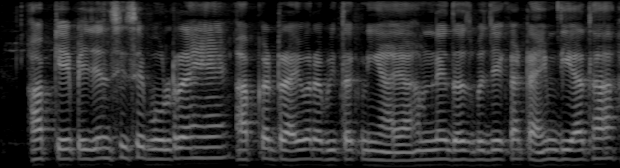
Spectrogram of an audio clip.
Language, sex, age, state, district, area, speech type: Hindi, female, 60+, Madhya Pradesh, Ujjain, urban, spontaneous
